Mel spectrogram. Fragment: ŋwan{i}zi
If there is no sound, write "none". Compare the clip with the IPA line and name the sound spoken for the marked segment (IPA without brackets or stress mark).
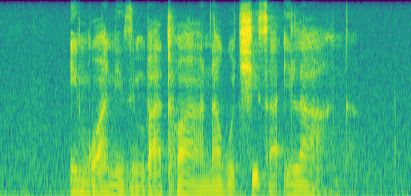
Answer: i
